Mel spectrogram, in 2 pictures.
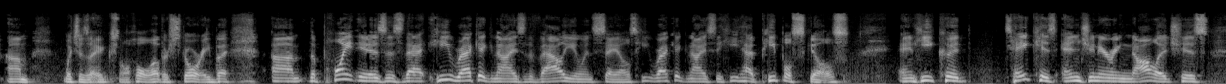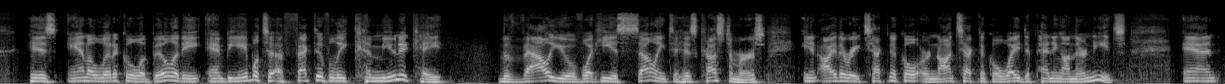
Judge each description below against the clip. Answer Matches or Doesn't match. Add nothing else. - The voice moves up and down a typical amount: Matches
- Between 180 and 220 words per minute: Doesn't match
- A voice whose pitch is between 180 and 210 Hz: Doesn't match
